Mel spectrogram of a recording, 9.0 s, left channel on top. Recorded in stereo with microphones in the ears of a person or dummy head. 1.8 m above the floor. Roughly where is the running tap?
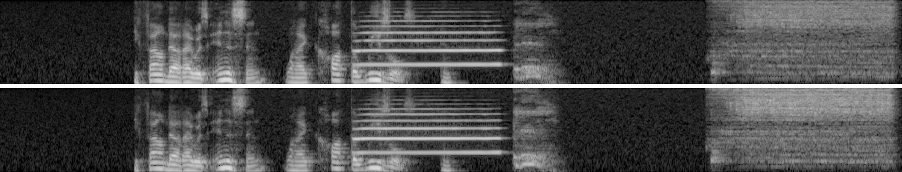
Right.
